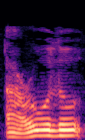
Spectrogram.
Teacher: اعوذ حمزہ جلدی سے پڑھیں گے، عین وسط حلق سے، واو ہونٹوں کی گولائی سے، دال کو نرمی سے پڑھیں گے، زبان کی نوک اوپر والے سامنے کے دانتوں کے اندرونی کناروں سے لگائیں گے۔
